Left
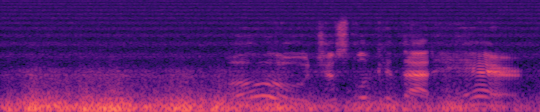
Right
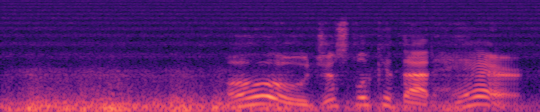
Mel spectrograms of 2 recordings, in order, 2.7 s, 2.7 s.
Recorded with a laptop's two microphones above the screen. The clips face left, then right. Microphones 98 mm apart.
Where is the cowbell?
I don't hear a cowbell.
